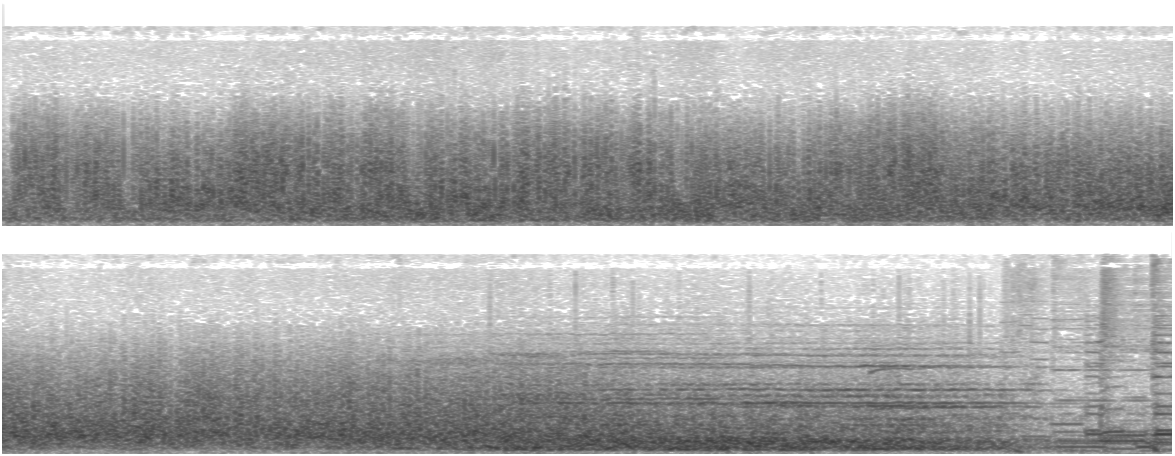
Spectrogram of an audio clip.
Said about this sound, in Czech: Ovo je autentičan snimak eksplozije atomske bombe.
